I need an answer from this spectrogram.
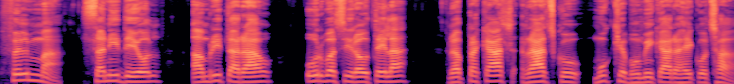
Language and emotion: Nepali, neutral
